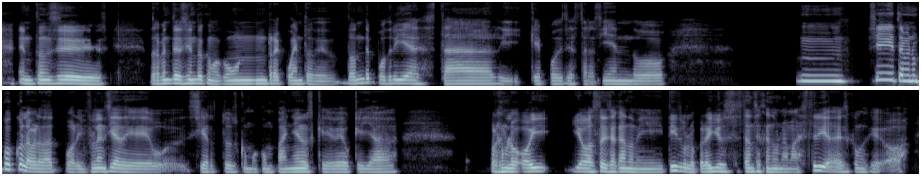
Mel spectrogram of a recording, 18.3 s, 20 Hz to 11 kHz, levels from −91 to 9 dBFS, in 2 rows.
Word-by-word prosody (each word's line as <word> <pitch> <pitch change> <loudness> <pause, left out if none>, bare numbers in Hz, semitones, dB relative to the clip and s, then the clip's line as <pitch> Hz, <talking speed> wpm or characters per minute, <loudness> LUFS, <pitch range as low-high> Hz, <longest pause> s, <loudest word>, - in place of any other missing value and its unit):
Entonces, 130 -3 +3 0.4
de - - -3
repente 135 +3 +4
siento 140 +1 +3
como 120 -3 0
como 120 +1 0
un 130 0 +3
recuento 125 -1 -1
de 110 0 -6
dónde 150 +3 -1
podría 135 -3 0
estar, 120 0 -2
y 110 -2 -10
qué 125 - -6
podría 120 -1 -6
estar 125 - -12
haciendo. 115 -1 -3 1.3
Mm, 225 -1 +3
sí, 275 -1 +2
también 230 -1 +4
un 220 - +3
poco 210 -1 +2
la 160 - +5
verdad 125 -1 0
por 120 -1 -4
influencia 130 +3 +2
de 115 -2 -1 0.4
ciertos 125 -1 -6
como 115 -2 -7
compañeros, 120 +2 0
que 120 -2 -5
veo 120 -1 -1
que 120 - -5
ya 115 +1 -3 0.9
por 125 - -2
ejemplo, 130 -1 +4
hoy 135 +1 +3
yo 140 -8 0
estoy 130 +2 +2
sacando 130 -1 +2
mi 115 0 -3
título, 140 -3 +2
pero 120 0 +1
ellos 130 0 +1
están 130 -1 -1
sacando 125 -2 -1
una 120 0 -2
maestría, 155 +8 +1
es 125 - -4
como 125 -2 -5
que, - - -8
oh, - - -7
125 Hz, 170 wpm, -23 LUFS, 120-135 Hz, 1.3 s, la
